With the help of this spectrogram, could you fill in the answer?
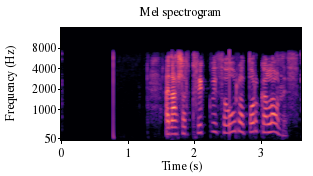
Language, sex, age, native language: Icelandic, female, 30-39, Icelandic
